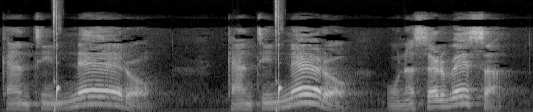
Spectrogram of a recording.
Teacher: With our pronunciation here, we want to go higher with the intonation on cantinero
